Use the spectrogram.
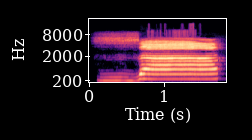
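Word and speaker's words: ز: This is za. Kindly read after me. Za. Za comes from tip of the tongue, touches the front lower teeth to pronounce za.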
